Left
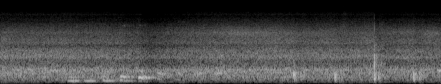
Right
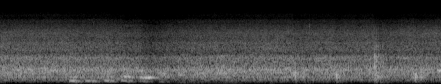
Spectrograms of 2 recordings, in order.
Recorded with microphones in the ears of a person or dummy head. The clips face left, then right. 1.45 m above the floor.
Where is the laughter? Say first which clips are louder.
Left 2 dB; 65° left (ahead or behind), 5.5 m; by 2.3 s 75° left (ahead or behind), 6.5 m.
